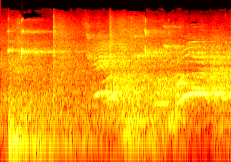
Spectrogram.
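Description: Badminton rally in a sports hall: a sharp racket strike on the shuttlecock right at the start and another about half a second in, then short shoe squeaks on the court as the players move and lunge.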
